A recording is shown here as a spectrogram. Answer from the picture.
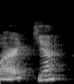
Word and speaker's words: Archaea: O domínio Archaea, lembre-se, pronuncie o E só, domínio Archaea e o domínio Bactéria.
